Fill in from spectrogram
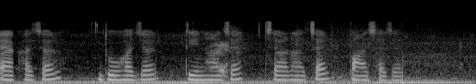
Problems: constant background noise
